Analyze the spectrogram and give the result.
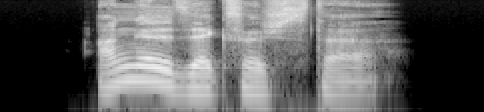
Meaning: inflection of angelsächsisch: 1. strong/mixed nominative masculine singular superlative degree 2. strong genitive/dative feminine singular superlative degree
- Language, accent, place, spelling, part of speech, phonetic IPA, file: German, Germany, Berlin, angelsächsischster, adjective, [ˈaŋl̩ˌzɛksɪʃstɐ], De-angelsächsischster.ogg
